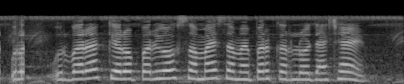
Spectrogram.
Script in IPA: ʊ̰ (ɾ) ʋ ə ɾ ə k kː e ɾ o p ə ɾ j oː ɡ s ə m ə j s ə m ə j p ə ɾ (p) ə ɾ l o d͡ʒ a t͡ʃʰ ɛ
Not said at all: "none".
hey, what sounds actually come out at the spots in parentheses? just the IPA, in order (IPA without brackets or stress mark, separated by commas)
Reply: ɾ, k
